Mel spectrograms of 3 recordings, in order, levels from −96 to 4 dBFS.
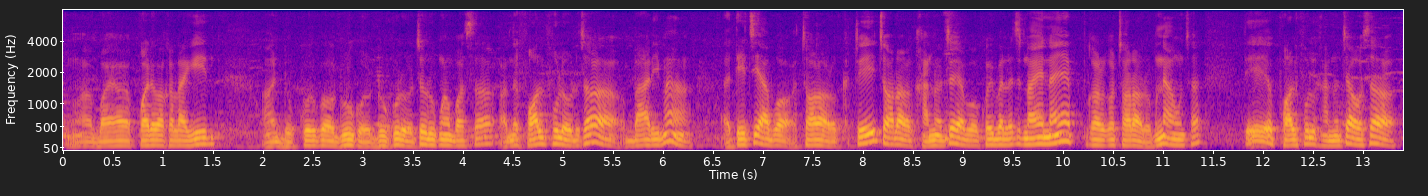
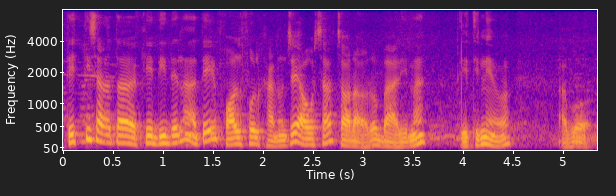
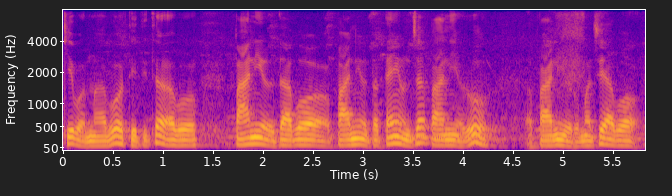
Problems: none marked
